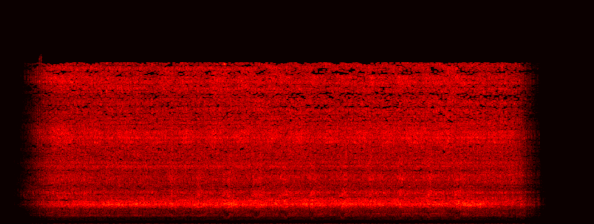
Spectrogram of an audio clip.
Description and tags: Here is the sound of film moving through a Mansfeild Film Camera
